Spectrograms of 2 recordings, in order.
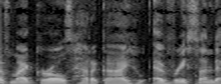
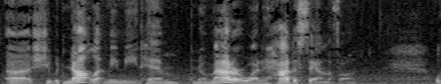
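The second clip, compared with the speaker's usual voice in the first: usual speaking voice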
